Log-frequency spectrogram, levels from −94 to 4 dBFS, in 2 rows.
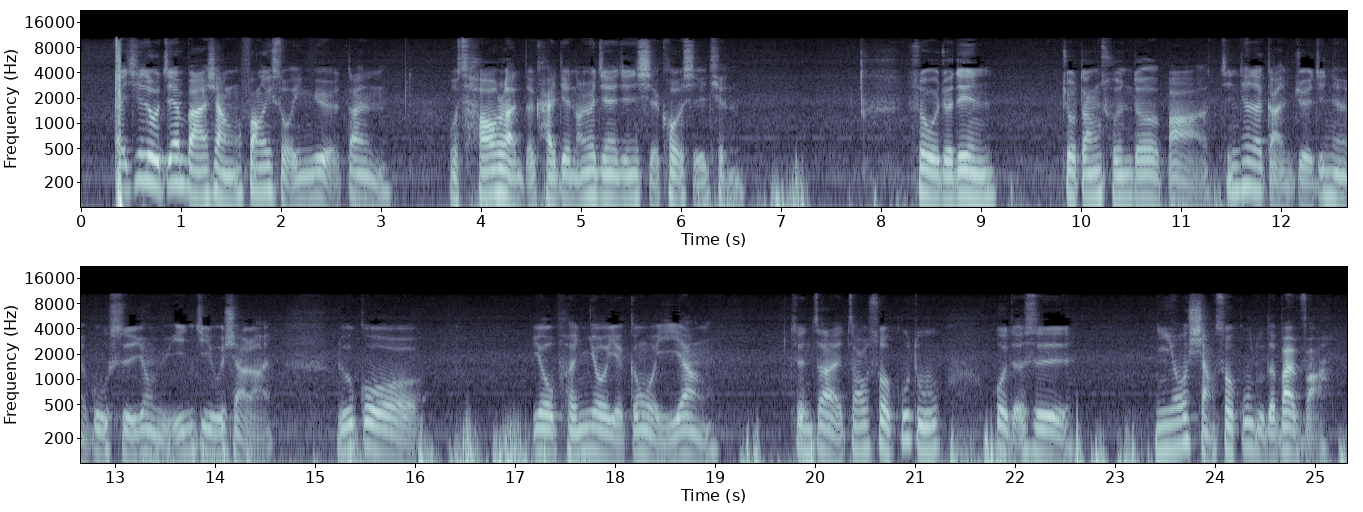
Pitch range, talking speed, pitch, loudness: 95-135 Hz, 210 characters per minute, 125 Hz, -22 LUFS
